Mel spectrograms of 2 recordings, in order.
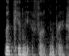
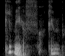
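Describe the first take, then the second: First: Said in the usual way. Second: Whispered, fed-up aside; hiss-free soft whisper of disbelief; exasperated whisper. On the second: Retold or imitated. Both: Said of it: "But now I'm just like".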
